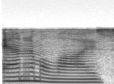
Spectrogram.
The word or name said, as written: animalize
